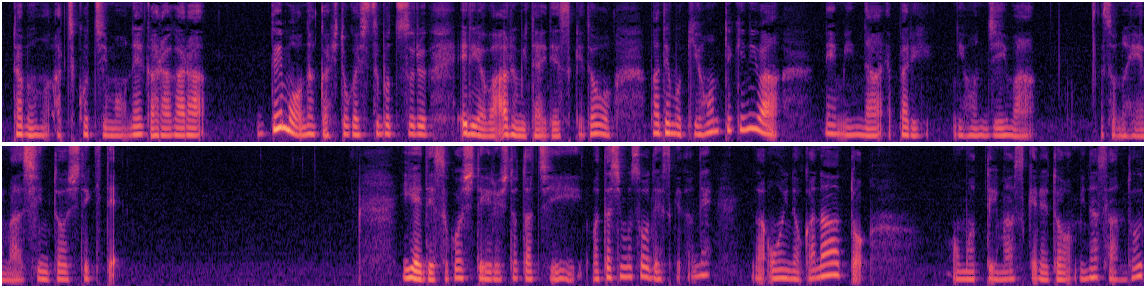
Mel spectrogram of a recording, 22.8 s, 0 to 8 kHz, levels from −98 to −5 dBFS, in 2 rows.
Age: 40-59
